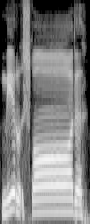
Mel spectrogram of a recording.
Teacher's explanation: میم را زیر مر، صاد الف زبر صا، مر صا، دال دو زیر دین، مر صادین، وقفاً مر صاد، مر صاد۔ را کو موٹا کریں گے، صاد کو موٹا کریں گے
